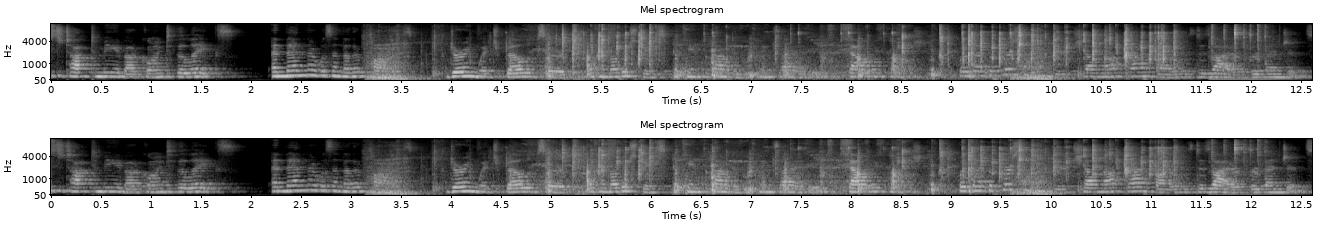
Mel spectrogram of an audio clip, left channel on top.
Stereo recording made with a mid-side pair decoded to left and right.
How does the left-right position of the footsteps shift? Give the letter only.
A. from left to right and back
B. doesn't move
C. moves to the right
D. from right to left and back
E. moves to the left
A.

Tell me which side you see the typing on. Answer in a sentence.
In this clip you hear the typing on the left.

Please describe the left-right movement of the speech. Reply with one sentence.
You can hear the speech go from the left side to the right.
